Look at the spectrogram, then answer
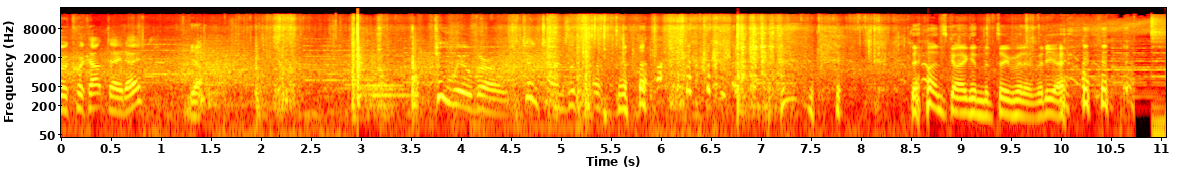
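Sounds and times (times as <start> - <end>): wheelbarrows knocking: 1.2 - 10.6
loud metal clank: 1.3 - 7.4.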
